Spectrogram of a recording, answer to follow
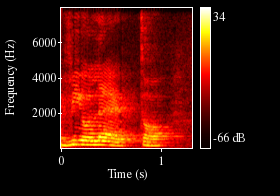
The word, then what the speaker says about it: violetto: which is violet so you can hear in the way that i say it violetto this is where the emphasis lies i suppose even if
